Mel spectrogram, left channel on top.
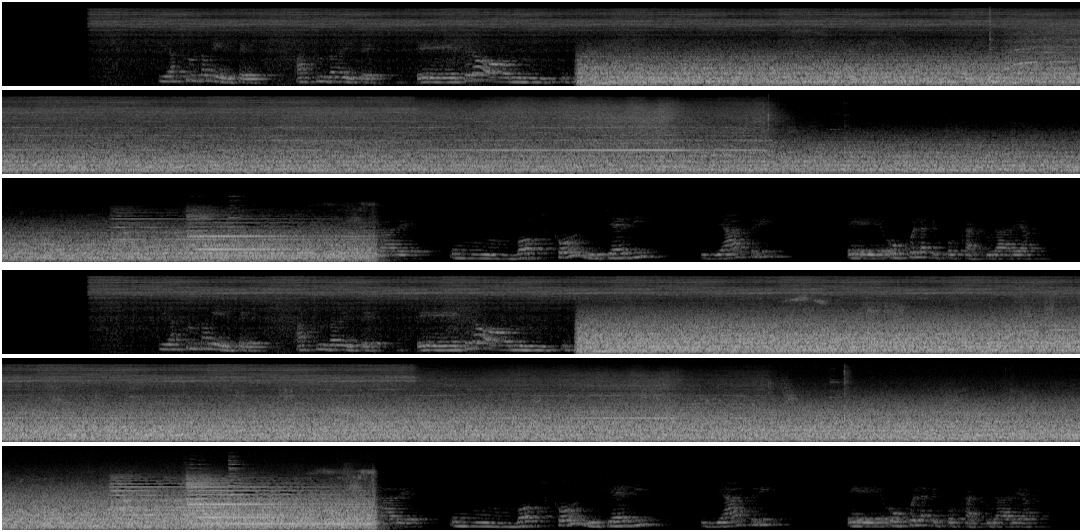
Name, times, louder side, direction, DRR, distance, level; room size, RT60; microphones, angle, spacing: sound 1, 0.8-15.0, right 2 dB, 5° right, 4.4 m, -39 dB
voice 1, 1.6-7.6 8.0-13.3 13.5-28.1 28.5-29.4 30.0-31.9, equal, 15° left, -2 dB, 2.4 m, -44 dB
sound 2, 5.7-25.3, right 4 dB, 60° right, 0.6 m, -26 dB
sound 3, 9.9-19.0, left 4 dB, 30° left, 1.3 m, -36 dB
26.0 x 8.7 x 2.3 m, 0.62 s
head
